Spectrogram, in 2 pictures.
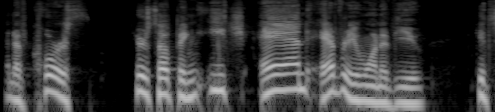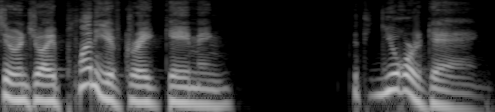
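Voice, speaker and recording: A man's voice: mid-range voice, very animated, moderate pace, darkish tone, dry recording. A man hosting a tabletop gaming livestream in a folksy, chatty, casual way. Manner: folksy, chatty, with jokey turns of phrase. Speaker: YouTube host of a tabletop gaming show. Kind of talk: casual livestream sign-off chat.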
